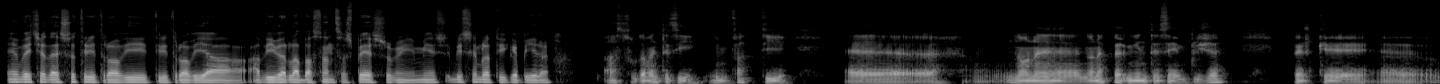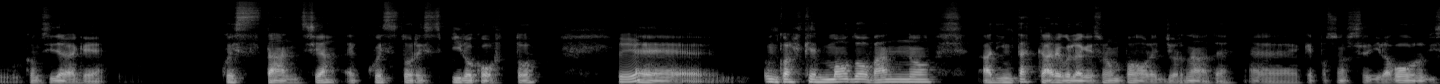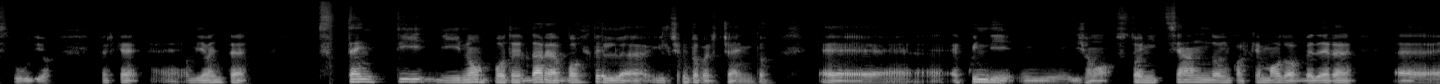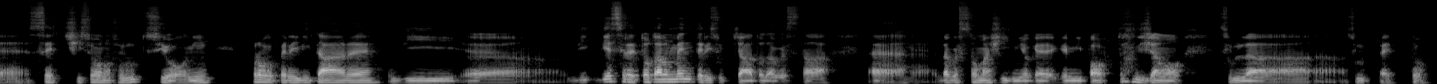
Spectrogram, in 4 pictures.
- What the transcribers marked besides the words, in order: static; "Assolutamente" said as "assutamente"; drawn out: "ehm"; sigh; tapping; other noise; distorted speech; drawn out: "Ehm"; "proprio" said as "propio"; laughing while speaking: "diciamo"
- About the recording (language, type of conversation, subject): Italian, podcast, Come fai a fermarti e ad ascoltare il respiro nei momenti di stress?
